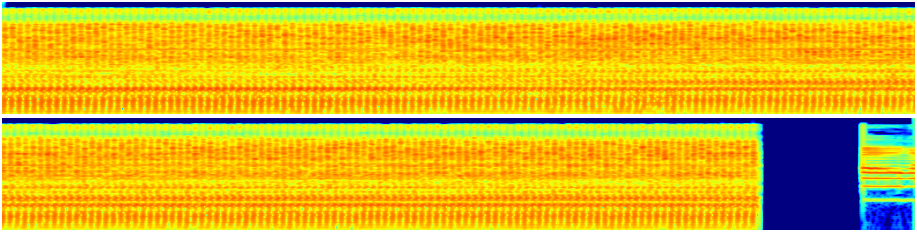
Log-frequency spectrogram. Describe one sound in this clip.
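A boat's motor drones loudly and steadily.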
